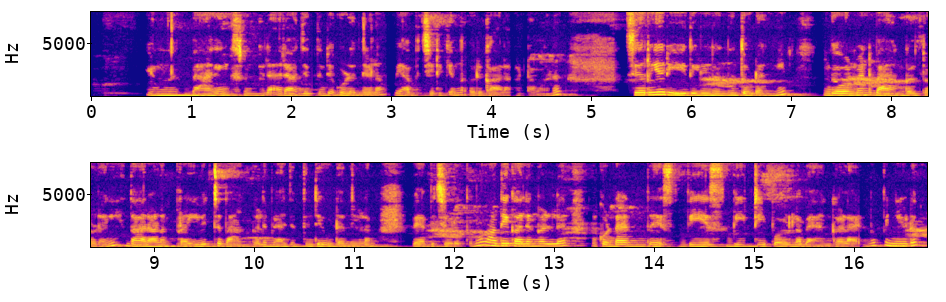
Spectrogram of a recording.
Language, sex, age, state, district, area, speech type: Malayalam, female, 18-30, Kerala, Thiruvananthapuram, rural, spontaneous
